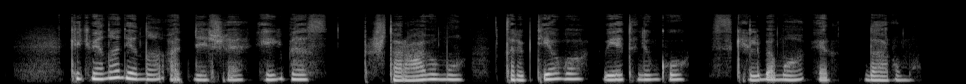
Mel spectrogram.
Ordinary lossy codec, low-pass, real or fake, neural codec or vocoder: MP3, 48 kbps; 10.8 kHz; fake; vocoder, 44.1 kHz, 128 mel bands, Pupu-Vocoder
